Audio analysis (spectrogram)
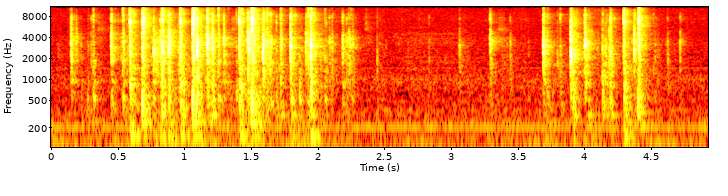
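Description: Continuous typing by fingertips on a full-size ergonomic silver and black plastic desktop keyboard with hollow key switches gives fast, irregular, bright, clacky keystrokes that ring out only briefly. The typing thins out in the middle before another quick burst of keys, all over a steady low hum.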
